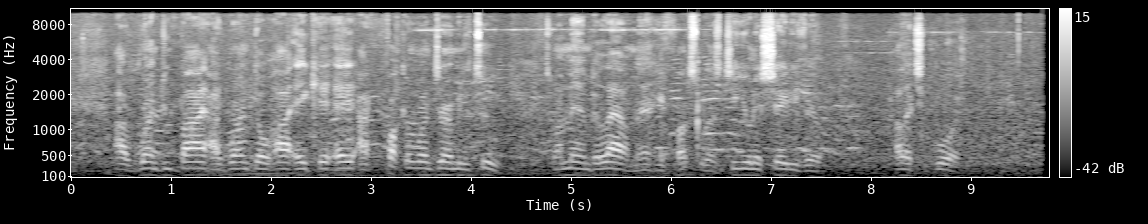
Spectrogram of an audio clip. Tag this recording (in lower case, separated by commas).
speech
